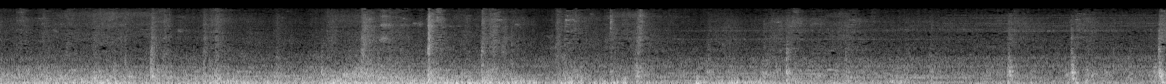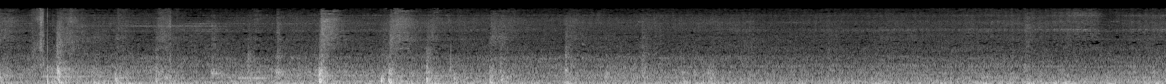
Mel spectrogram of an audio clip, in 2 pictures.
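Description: Suburban electric train running, heard from its open doorway: a steady rumble of wheels on rail with sharp clicks and clatters over rail joints and points, most frequent in the middle. The rumble eases off toward the end as the train slows into the station.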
